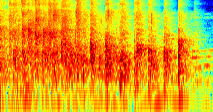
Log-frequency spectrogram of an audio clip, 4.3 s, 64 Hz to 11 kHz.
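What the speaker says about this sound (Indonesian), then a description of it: "Kita beri aplaus dulu kepada kelompok 3" A classroom group claps in a quick, steady rhythm of sharp, close taps, roughly two beats per second, for a few seconds.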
